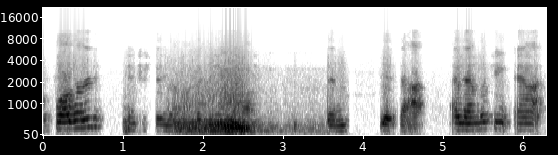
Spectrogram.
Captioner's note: revving car engine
